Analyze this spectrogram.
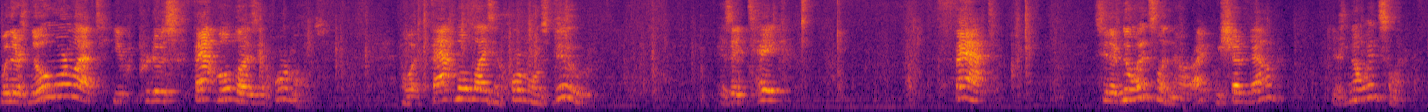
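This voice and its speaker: With noticeable background noise and audible room echo, a man speaks in an excited tone at a high pitch, leaving long, frequent pauses. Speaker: wellness doctor giving a weight loss workshop. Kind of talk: health workshop talk to a live group. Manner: fast, excited; animated.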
